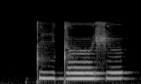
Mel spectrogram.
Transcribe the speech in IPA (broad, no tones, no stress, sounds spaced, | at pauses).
t̪ i d əː ʃ ɘ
